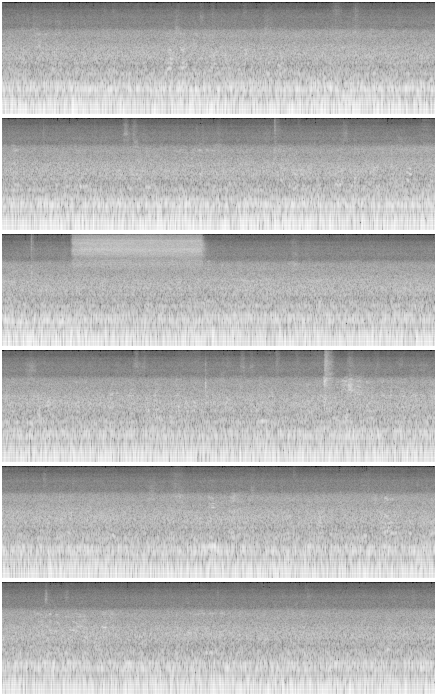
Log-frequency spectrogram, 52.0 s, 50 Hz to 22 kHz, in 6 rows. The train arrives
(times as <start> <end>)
16.5 32.8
